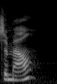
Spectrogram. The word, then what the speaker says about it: Duhamel: Oh, Josh Duhamel? – Yeah, there you go.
